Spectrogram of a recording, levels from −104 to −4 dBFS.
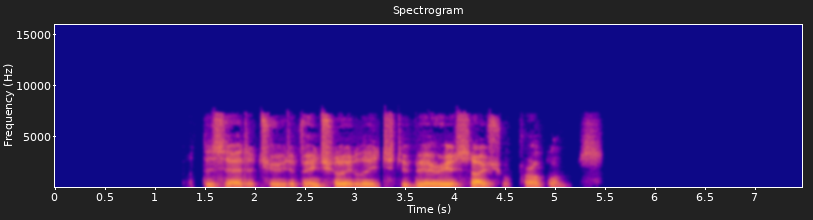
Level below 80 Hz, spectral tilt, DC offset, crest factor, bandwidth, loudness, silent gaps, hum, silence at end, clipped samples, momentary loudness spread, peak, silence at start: -72 dBFS; -4.5 dB/octave; under 0.1%; 22 dB; 7.8 kHz; -31 LUFS; 4.57-4.64 s, 5.16-5.23 s; none; 2.05 s; under 0.1%; 16 LU; -12 dBFS; 1.5 s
